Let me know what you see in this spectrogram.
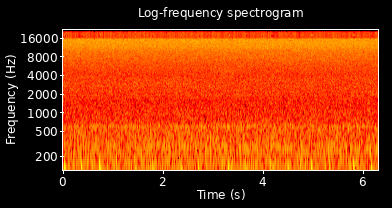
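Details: Creator's own recorded heartbeat used as sleep-aid audio: steady, paired low thumps of a normal heartbeat at about 80 beats a minute, under a constant hiss of white noise.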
